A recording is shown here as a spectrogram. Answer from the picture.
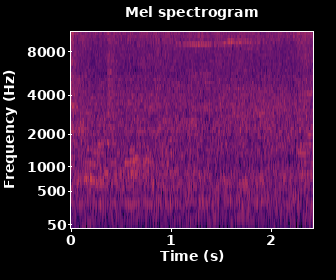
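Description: Steady background din of a busy open-air place: a low, even rumble like traffic, with faint voices talking.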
